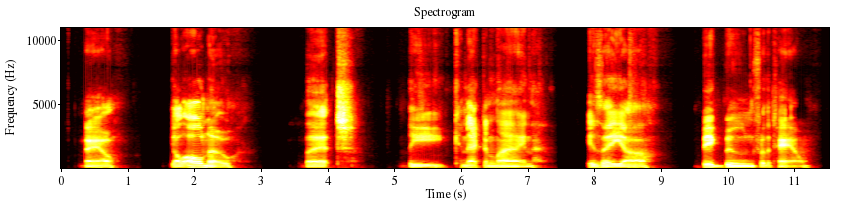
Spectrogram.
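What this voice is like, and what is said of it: Cowboy yeehaw Western accent. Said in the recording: “all of my accents are yeehaws”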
